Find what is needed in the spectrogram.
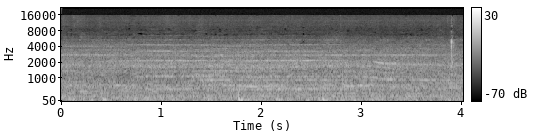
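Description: Dining-room background noise: a steady low rumble with faint music and distant voices underneath.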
